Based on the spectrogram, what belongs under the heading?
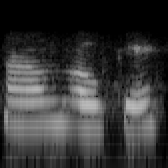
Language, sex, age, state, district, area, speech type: Tamil, female, 60+, Tamil Nadu, Mayiladuthurai, rural, conversation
